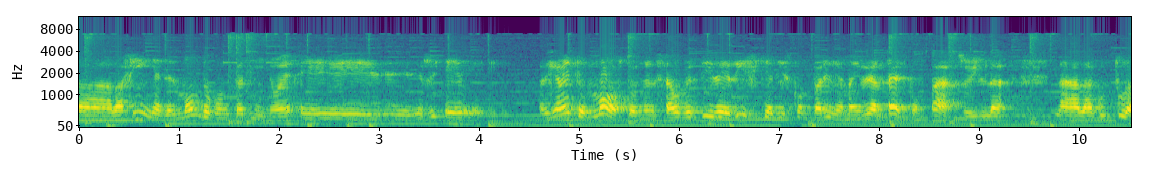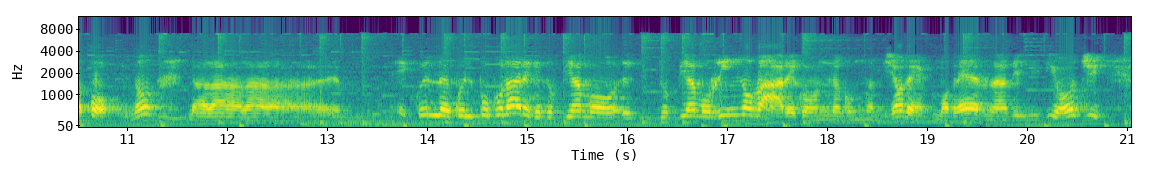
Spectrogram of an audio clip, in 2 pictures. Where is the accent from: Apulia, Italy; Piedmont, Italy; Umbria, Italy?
Apulia, Italy; pesco molto in questo mio mare antico, primordiale, che è la mia terra, il Salento, il mio mare, lo Ionio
